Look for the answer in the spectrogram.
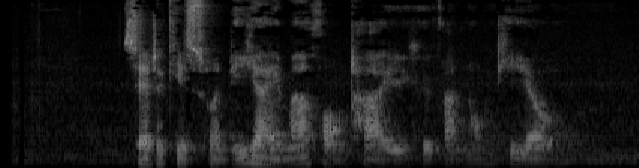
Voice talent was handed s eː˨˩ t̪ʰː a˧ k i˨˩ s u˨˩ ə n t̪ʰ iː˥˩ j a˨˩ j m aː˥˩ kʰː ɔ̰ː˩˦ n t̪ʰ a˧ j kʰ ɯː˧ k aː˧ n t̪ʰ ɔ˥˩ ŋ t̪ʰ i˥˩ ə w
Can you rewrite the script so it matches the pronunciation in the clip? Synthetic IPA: s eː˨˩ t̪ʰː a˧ k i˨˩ s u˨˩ ə n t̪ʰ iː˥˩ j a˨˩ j m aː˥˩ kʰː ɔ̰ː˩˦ ŋ t̪ʰ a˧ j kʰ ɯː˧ k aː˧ n t̪ʰ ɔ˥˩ ŋ t̪ʰ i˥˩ ə w

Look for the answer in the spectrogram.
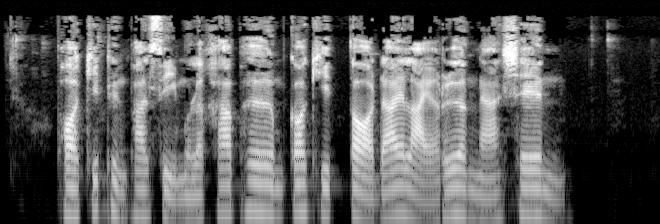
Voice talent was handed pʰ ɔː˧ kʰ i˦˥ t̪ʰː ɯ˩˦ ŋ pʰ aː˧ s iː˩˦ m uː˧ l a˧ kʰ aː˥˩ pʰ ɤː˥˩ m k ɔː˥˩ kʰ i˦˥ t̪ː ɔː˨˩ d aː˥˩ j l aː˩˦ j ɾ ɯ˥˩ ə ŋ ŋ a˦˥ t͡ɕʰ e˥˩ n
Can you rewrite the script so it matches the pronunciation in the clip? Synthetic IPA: pʰ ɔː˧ kʰ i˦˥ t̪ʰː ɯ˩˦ ŋ pʰ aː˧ s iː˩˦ m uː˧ l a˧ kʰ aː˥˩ pʰ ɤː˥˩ m k ɔː˥˩ kʰ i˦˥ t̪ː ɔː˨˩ d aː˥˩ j l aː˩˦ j ɾ ɯ˥˩ ə ŋ n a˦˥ t͡ɕʰ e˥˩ n

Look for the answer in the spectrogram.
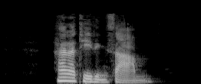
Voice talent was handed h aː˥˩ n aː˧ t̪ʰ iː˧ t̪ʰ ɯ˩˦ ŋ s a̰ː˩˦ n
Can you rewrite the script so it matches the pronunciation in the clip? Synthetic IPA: h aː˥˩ n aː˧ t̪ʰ iː˧ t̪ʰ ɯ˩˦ ŋ s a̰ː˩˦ m

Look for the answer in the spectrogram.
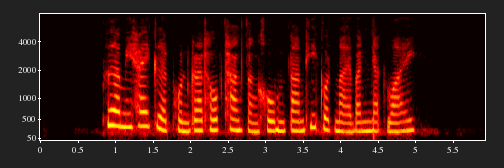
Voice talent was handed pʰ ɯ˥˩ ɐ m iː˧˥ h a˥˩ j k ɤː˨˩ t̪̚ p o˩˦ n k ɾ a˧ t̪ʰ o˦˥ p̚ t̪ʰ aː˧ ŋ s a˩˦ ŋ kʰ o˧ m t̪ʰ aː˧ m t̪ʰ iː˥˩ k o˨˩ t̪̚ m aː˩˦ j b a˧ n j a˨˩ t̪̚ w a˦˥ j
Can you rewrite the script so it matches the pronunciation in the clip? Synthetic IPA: pʰ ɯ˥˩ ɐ m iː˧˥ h a˥˩ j k ɤː˨˩ t̪̚ pʰ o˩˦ n k ɾ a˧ t̪ʰ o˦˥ p̚ t̪ʰ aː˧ ŋ s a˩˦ ŋ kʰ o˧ m t̪ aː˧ m t̪ʰ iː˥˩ k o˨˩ t̪̚ m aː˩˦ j b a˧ n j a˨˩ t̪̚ w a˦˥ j

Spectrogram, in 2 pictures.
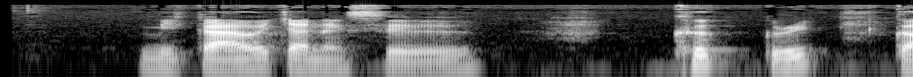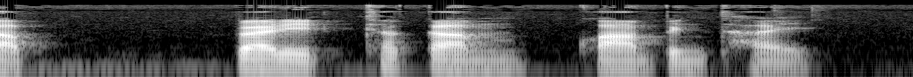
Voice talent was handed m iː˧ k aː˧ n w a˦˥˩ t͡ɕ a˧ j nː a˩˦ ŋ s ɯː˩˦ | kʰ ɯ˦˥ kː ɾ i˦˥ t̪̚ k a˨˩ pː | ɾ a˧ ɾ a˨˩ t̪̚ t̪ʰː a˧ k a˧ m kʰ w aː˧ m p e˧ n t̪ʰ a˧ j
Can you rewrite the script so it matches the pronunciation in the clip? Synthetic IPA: m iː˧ k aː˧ n w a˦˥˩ t͡ɕ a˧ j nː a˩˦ ŋ s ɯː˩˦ | kʰ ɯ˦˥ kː ɾ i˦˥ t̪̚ k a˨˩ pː | ɾ a˧ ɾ i˨˩ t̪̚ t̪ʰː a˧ k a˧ m kʰ w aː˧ m p e˧ n t̪ʰ a˧ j

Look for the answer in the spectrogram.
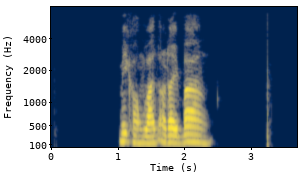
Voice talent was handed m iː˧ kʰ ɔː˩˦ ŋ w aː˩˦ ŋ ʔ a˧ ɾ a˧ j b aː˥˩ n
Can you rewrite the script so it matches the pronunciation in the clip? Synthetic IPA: m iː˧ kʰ ɔː˩˦ ŋ w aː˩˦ n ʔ a˧ ɾ a˧ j b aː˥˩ ŋ

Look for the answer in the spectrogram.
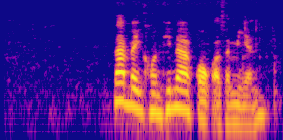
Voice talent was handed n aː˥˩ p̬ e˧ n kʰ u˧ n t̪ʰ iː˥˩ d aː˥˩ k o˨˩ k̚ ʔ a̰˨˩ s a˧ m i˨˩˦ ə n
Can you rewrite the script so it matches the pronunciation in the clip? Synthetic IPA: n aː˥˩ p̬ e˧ n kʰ o˧ n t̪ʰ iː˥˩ n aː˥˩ k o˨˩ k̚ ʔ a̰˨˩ s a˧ m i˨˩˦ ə n

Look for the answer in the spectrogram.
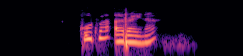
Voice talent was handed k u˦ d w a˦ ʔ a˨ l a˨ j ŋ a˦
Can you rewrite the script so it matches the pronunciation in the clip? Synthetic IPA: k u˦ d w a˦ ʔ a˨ ɾ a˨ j n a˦

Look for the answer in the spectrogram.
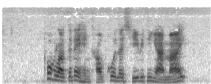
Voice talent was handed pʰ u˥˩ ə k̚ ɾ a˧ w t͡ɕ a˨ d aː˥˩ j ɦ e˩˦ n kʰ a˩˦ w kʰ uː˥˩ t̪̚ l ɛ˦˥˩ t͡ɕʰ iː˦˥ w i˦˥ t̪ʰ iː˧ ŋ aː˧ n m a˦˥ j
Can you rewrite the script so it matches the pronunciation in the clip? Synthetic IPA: pʰ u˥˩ ə k̚ ɾ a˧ w t͡ɕ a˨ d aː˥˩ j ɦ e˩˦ n kʰ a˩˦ w pʰ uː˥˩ t̪̚ l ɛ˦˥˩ t͡ɕʰ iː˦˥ w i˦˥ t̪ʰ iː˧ ŋ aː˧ n m a˦˥ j

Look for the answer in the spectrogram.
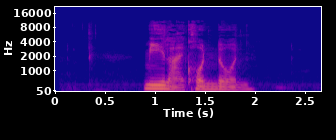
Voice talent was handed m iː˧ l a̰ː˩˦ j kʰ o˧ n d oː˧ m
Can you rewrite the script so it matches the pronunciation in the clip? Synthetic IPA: m iː˧ l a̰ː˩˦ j kʰ o˧ n d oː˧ n

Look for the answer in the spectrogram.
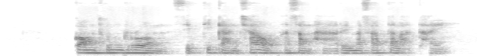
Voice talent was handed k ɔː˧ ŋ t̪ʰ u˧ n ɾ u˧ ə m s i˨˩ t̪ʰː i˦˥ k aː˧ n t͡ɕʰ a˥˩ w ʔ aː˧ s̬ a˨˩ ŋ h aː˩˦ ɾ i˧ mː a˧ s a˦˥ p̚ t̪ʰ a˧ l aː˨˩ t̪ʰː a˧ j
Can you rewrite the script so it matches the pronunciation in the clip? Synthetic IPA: k ɔː˧ ŋ t̪ʰ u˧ n ɾ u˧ ə m s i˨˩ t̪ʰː i˦˥ k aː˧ n t͡ɕʰ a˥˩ w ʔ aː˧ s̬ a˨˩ ŋ h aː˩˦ ɾ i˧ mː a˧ s a˦˥ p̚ t̪ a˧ l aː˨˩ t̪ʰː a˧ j

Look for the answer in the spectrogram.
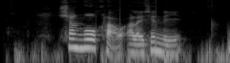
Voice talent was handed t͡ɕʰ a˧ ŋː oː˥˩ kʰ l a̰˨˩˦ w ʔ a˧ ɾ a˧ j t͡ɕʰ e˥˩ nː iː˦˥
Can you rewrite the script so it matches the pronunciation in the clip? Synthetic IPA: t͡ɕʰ a˥˩ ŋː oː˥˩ kʰ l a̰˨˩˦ w ʔ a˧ ɾ a˧ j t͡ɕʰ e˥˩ nː iː˦˥

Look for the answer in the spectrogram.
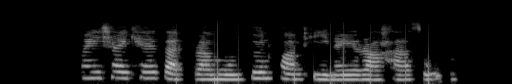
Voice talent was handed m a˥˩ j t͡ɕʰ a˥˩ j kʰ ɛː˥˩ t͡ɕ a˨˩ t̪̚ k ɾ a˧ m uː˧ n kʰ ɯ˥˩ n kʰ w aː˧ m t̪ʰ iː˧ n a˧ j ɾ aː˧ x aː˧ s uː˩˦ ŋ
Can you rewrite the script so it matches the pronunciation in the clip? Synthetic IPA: m a˥˩ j t͡ɕʰ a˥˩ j kʰ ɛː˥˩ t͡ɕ a˨˩ t̪̚ p ɾ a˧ m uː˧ n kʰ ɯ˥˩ n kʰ w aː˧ m t̪ʰ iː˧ n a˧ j ɾ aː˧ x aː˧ s uː˩˦ ŋ

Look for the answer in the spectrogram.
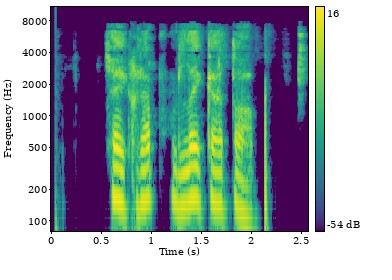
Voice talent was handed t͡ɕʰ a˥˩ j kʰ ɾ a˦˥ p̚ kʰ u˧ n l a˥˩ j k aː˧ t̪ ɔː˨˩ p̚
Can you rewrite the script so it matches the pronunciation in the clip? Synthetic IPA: t͡ɕʰ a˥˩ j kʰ ɾ a˦˥ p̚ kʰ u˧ n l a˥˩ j k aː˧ t̪ ɔː˨˩ p̚

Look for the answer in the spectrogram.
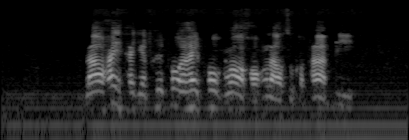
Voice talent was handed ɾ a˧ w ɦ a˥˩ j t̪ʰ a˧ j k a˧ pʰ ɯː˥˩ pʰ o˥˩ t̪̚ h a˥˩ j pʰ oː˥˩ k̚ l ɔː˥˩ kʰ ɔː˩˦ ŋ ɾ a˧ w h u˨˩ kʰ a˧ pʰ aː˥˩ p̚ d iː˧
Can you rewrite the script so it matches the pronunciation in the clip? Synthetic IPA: ɾ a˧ w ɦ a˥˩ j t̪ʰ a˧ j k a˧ pʰ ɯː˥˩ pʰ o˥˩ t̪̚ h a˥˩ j pʰ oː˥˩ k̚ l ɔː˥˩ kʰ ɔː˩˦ ŋ ɾ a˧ w s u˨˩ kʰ a˧ pʰ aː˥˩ p̚ d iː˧

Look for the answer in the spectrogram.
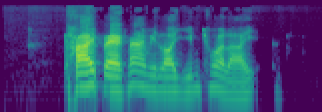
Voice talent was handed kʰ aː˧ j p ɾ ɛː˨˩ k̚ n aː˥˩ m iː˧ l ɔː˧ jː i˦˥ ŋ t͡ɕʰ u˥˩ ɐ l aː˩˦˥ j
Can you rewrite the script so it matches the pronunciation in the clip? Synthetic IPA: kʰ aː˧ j p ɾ ɛː˨˩ k̚ n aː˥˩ m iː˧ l ɔː˧ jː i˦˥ m t͡ɕʰ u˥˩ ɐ l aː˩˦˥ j

